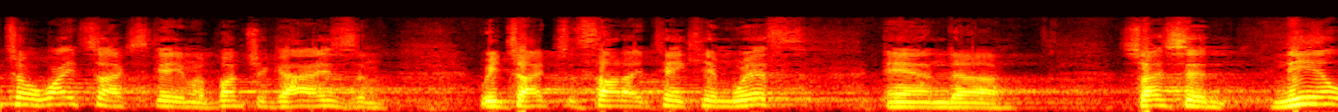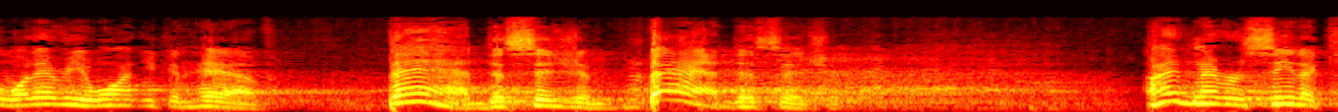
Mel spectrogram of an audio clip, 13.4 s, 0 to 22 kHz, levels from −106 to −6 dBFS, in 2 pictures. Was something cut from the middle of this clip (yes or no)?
no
